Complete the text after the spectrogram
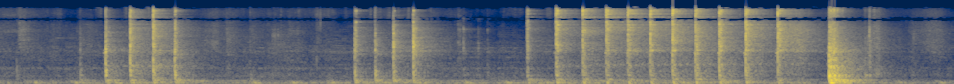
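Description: A mallet taps repeatedly on a metal part.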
